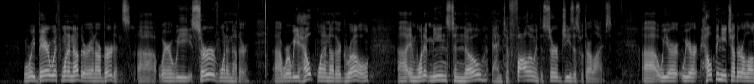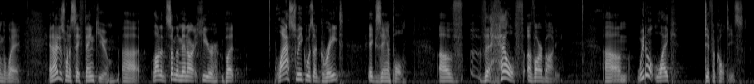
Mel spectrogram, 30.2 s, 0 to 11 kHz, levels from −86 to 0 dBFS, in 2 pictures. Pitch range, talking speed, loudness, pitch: 135-165 Hz, 170 wpm, -39 LUFS, 150 Hz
